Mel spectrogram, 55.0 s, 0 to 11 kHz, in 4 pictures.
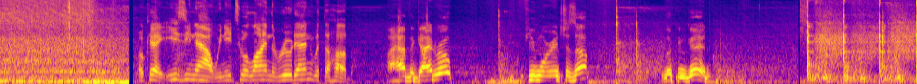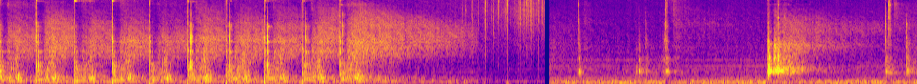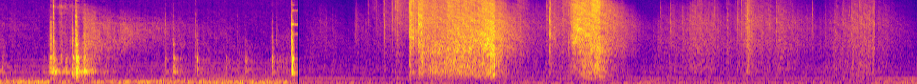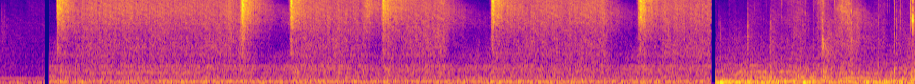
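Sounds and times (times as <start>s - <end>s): hammer striking metal: 9.2s - 10.3s, 12.0s - 19.3s
loud hissing bursts: 12.0s - 22.0s, 28.8s - 30.9s, 42.0s - 52.0s.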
